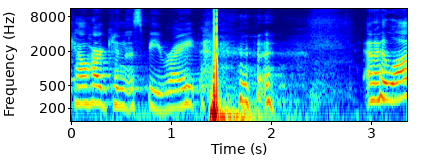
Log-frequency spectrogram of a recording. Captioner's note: laughs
